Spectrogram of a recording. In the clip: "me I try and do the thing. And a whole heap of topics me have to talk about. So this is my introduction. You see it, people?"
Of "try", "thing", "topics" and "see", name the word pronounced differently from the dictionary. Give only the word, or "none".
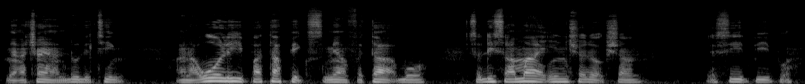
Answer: thing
